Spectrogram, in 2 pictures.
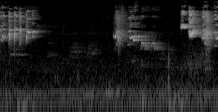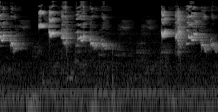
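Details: Oriental magpie-robin singing in the "batuk" (cough) style: short, loud phrases of high scratchy notes that slide downward, given in bursts about a second apart with brief silences, over a low steady hum.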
